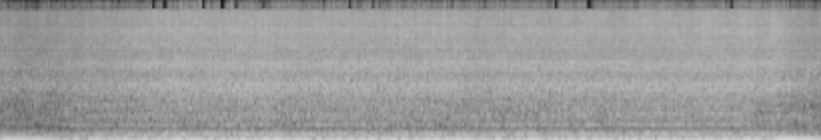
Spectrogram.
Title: Rough idle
